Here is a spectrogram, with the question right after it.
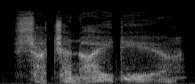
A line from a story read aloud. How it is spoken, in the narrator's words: the Baron whispered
